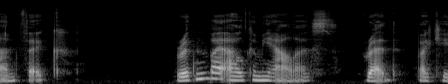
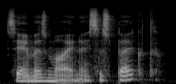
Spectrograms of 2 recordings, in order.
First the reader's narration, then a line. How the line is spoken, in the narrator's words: Napoleon replies, as evenly as he can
